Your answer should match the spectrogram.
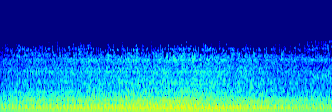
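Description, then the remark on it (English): A bus engine drones steadily at idle, a low, even rumble that holds constant throughout with no voices or other sounds on top. “you're snoring louder than the bus motor.”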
